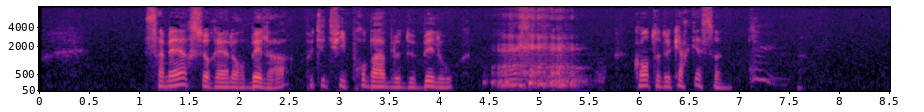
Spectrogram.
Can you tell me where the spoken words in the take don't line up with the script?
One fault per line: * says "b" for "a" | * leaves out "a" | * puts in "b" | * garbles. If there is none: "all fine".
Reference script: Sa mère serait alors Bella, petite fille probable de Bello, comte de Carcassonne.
all fine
